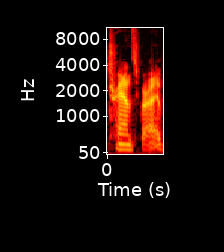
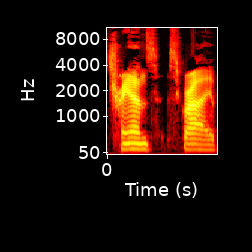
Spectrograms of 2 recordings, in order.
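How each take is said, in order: First: The middle s sound is single, transcribe. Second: The middle s sound is doubled, trans-scribe. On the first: The speaker calls it wrong. "It's not transcribe" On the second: The speaker calls it right. "So there's two S's in that. It's transcribe"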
